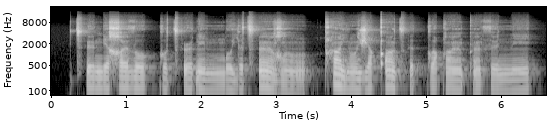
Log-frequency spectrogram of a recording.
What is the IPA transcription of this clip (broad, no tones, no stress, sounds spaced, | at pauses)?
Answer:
t͡sʼ ø ŋ e χ œ ð o kː o t͡sʼ ə˞ ɗ ẽ mː o j ə t͡sʼ œ̃ ʁ õ | qʰ ə̃ j õ ʒ e qʼ õ t͡sʼ ə kː o q œ̃ pʼ œ̃ θ ø nː ẽ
